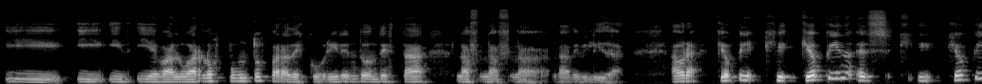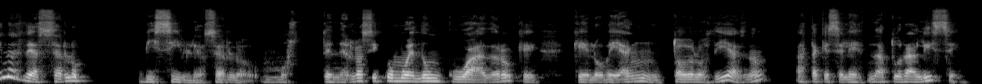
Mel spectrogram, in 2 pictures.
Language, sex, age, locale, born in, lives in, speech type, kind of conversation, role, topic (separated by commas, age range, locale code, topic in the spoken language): Spanish, male, 55-59, es-VE, Venezuela, Portugal, conversation, advice, user, ¿Cómo puedo mantener la calidad y los resultados al delegar tareas importantes a mi equipo?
